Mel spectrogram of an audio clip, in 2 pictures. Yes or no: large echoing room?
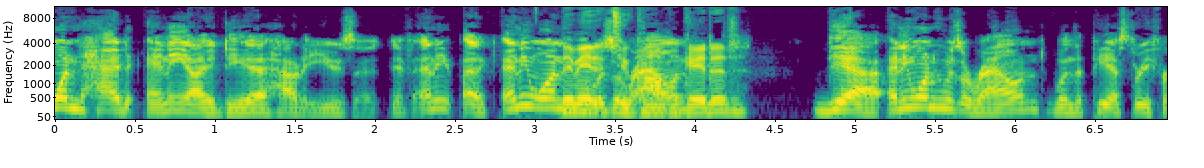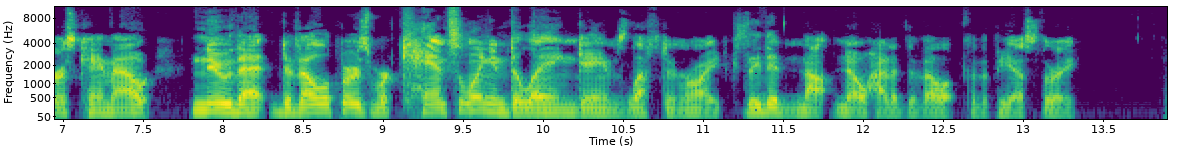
no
